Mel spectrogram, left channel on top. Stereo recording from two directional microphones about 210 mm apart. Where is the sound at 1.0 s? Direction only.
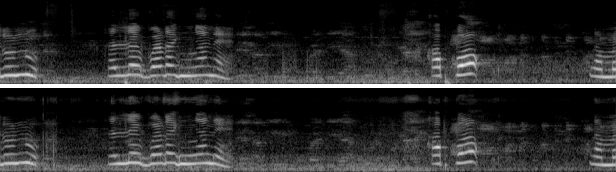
20° left (ahead or behind).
